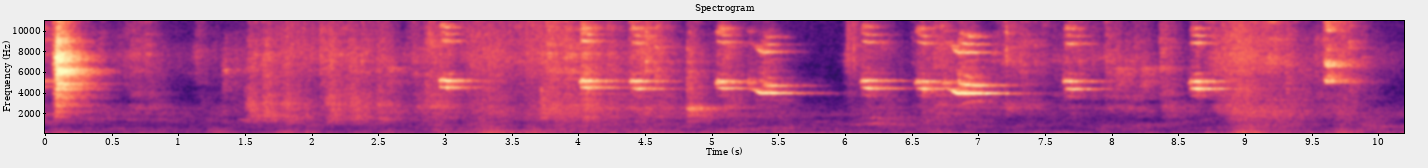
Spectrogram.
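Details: Female red siskins, described as acting up, giving high, thin twittering notes in quick bursts about every half second to a second, with a faint background hum.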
